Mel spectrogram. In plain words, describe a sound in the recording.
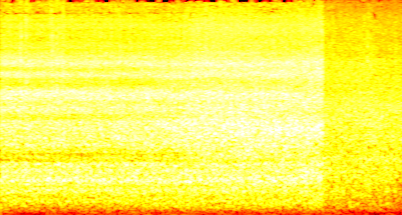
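Water bubbles and boils in a pot.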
